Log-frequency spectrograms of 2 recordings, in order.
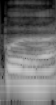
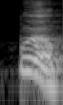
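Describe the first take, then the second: First: The syllable is said with a high tone. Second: The syllable is said with a falling tone. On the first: "เปื้อเสียงตีไหม" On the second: "ใส่ไม่โทเปื่อ"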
